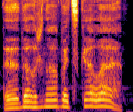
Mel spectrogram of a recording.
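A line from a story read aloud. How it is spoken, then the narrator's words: Muffled, hollow voice. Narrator (Russian): произнес теневик глухим голосом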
